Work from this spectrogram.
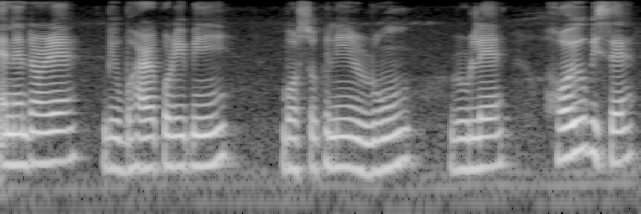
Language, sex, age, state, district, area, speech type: Assamese, female, 60+, Assam, Lakhimpur, rural, spontaneous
